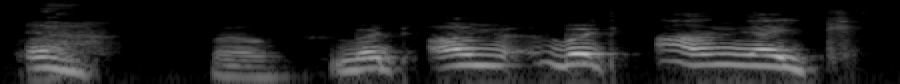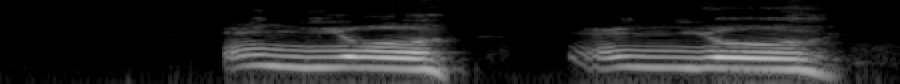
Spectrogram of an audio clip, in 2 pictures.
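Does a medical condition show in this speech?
Yes: cerebral palsy; needs help at night.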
